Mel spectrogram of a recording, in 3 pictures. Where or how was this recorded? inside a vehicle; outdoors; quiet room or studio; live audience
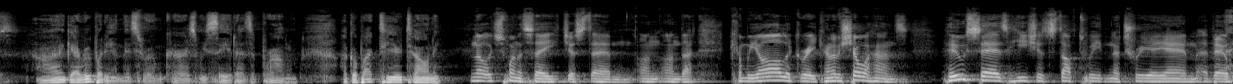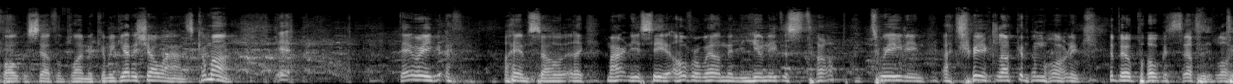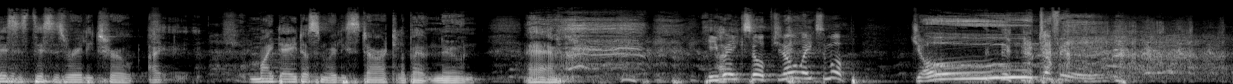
live audience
